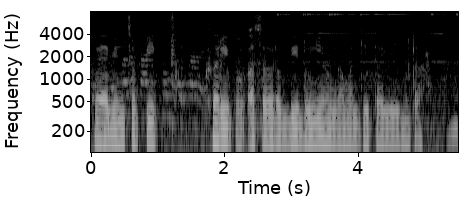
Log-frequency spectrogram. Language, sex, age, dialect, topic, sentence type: Marathi, male, 18-24, Varhadi, agriculture, question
